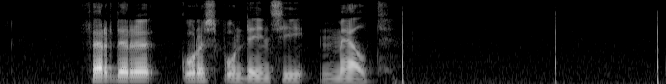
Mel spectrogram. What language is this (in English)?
Afrikaans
